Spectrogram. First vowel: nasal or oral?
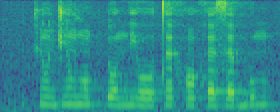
nasal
